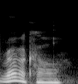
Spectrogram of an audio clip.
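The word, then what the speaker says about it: Revachol: He pronounces Revocol with a hard K, unlike other people. Serious question time. This man is no innocent. No one is. Interesting. You said Revocol.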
